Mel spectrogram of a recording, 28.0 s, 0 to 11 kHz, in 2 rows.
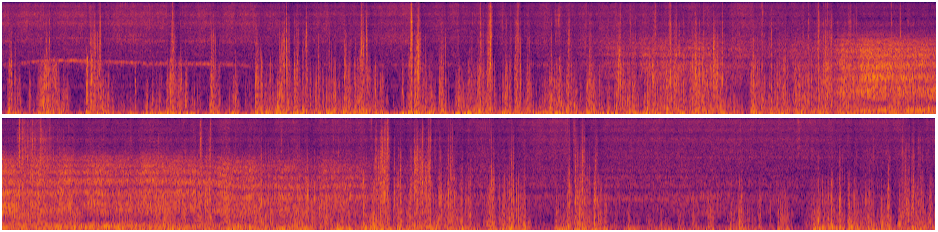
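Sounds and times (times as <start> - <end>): jet aircraft passing: 0.0 - 28.0
wind buffeting microphone: 0.0 - 28.0.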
